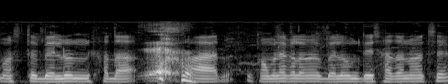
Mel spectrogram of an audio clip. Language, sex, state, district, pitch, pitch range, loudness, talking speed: Bengali, male, Odisha, Malkangiri, 135 Hz, 135-140 Hz, -21 LUFS, 145 wpm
